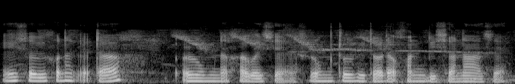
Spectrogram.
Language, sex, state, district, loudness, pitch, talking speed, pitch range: Assamese, female, Assam, Sonitpur, -19 LUFS, 150 Hz, 140 wpm, 135-175 Hz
